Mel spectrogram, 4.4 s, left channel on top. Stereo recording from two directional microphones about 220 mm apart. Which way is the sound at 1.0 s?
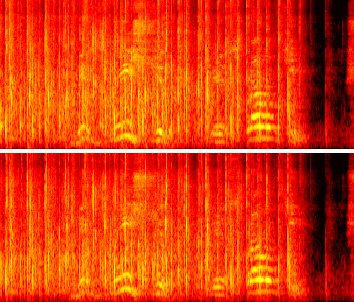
40° left (ahead or behind).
